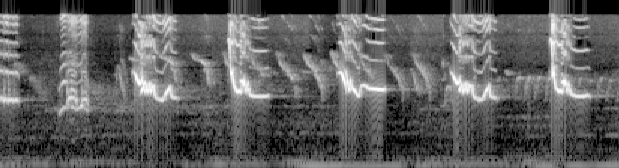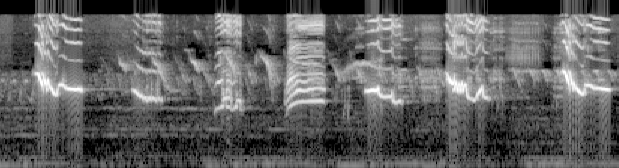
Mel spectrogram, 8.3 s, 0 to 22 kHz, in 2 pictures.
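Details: Caged American robin, raised since it was a chick, singing at full volume in Mexico City in March 2020; repeated squeaky, rising-and-falling whistled phrases about every 0.7 seconds, with a slightly harsh, rough quality.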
